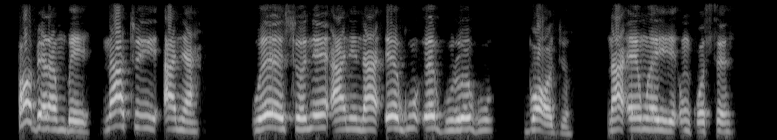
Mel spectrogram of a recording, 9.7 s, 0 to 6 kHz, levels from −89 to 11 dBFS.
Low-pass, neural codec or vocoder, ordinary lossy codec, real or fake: 5.4 kHz; vocoder, 22.05 kHz, 80 mel bands, Vocos; AAC, 48 kbps; fake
